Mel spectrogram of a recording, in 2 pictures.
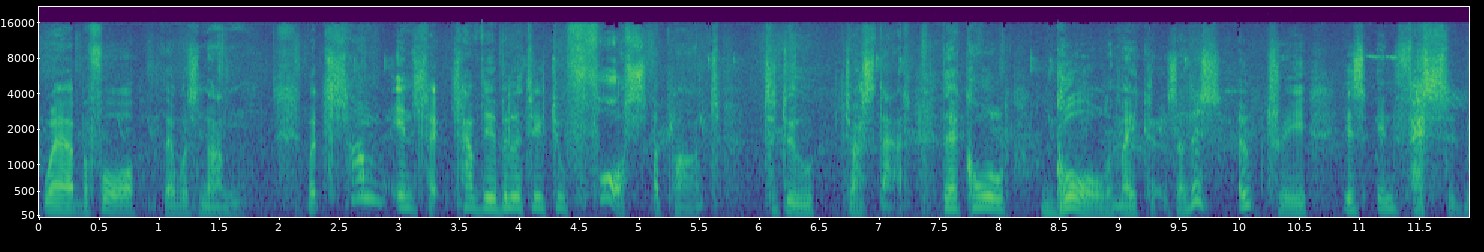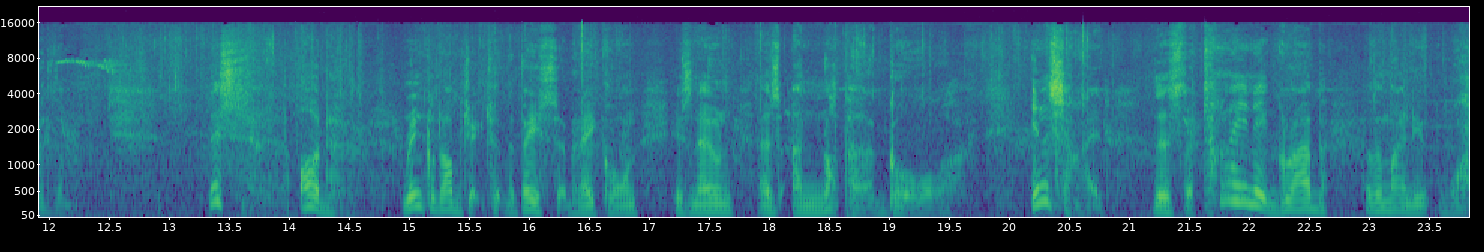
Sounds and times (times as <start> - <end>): Speech: 0.0 - 12.3, 13.3 - 23.8.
